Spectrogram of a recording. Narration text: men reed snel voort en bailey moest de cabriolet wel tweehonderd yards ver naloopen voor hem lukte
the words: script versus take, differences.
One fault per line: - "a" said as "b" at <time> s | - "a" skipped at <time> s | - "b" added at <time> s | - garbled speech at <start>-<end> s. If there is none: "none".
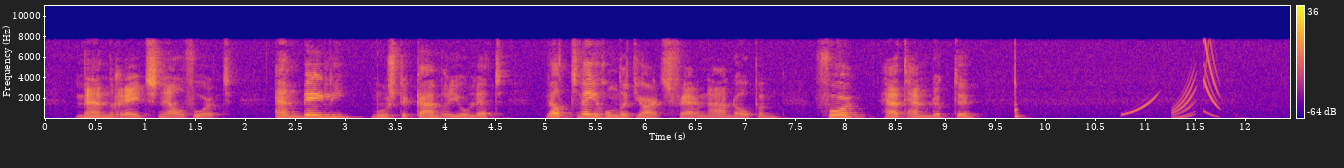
- "het" added at 8.3 s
